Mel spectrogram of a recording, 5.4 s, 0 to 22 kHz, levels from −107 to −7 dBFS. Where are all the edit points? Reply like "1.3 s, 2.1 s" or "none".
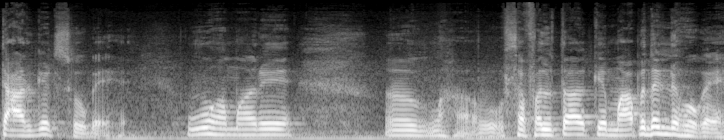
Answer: none

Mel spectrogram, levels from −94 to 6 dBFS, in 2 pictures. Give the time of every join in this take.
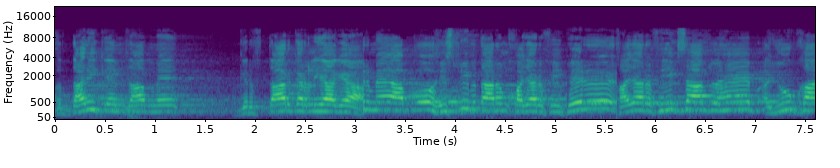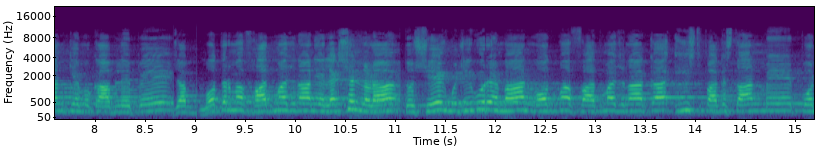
3.1 s, 5.4 s, 8.9 s, 11.2 s

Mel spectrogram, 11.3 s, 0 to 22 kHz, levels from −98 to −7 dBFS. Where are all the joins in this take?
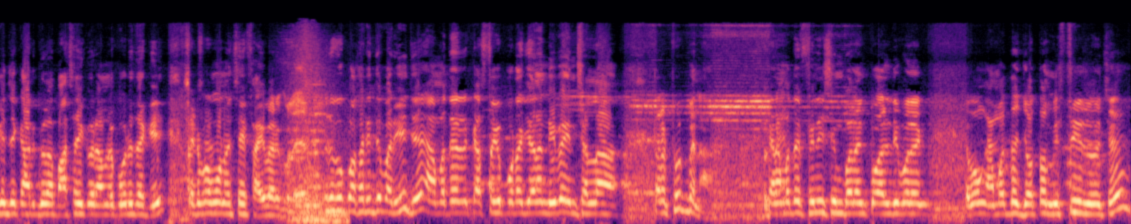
3.2 s

